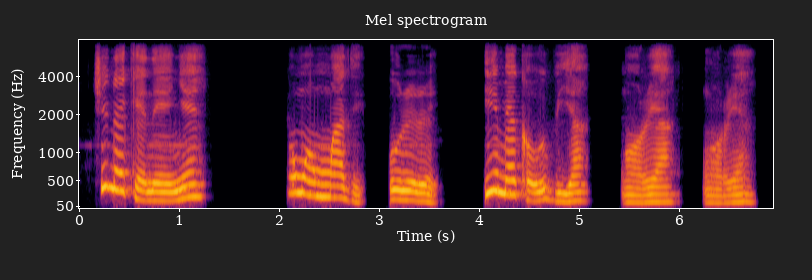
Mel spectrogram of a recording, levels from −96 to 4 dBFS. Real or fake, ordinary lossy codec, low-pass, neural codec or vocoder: real; none; 7.2 kHz; none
